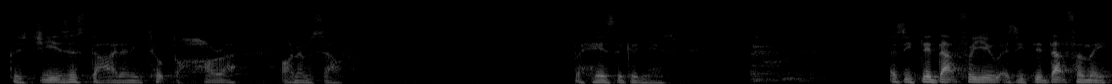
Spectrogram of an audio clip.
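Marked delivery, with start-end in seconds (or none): 0.1-7.6 soft whisper, slowing at the end; hushed whisper. Real, not acted. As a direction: whisper it like a secret revealed. Preacher whispers key lines.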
